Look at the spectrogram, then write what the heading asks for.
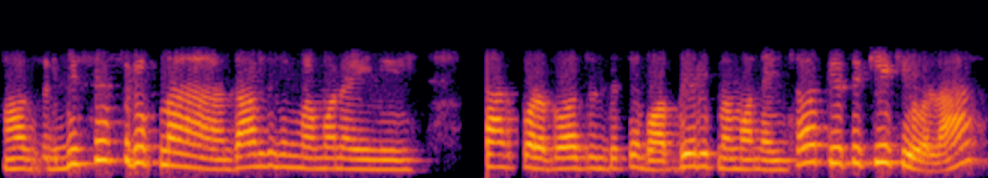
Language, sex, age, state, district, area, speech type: Nepali, female, 30-45, West Bengal, Kalimpong, rural, conversation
